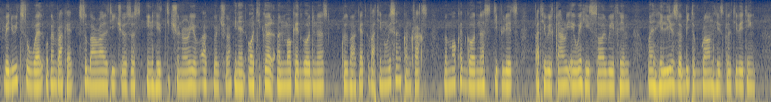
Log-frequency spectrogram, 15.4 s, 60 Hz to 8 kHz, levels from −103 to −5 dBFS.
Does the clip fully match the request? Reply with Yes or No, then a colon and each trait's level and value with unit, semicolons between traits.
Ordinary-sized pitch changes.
No: narrow, 1.0 semitones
